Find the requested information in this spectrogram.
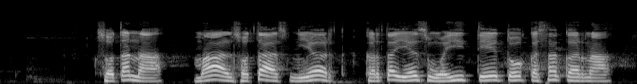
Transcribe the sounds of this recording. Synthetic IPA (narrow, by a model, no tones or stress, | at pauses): sət̪ana | malsət̪asnijəɾt̪kəɾt̪ajesʋəɦit̪et̪okəsakəɾna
